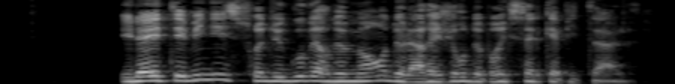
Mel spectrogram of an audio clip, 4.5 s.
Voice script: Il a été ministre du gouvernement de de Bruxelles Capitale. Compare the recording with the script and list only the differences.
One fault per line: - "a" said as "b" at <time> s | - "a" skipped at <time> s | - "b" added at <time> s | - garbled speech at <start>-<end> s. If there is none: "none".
- "la Région" added at 2.7 s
